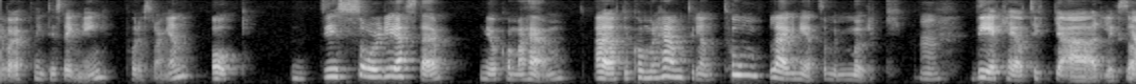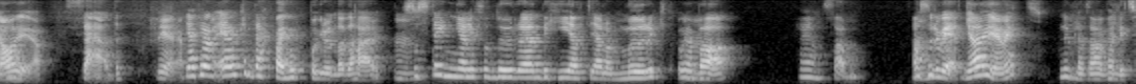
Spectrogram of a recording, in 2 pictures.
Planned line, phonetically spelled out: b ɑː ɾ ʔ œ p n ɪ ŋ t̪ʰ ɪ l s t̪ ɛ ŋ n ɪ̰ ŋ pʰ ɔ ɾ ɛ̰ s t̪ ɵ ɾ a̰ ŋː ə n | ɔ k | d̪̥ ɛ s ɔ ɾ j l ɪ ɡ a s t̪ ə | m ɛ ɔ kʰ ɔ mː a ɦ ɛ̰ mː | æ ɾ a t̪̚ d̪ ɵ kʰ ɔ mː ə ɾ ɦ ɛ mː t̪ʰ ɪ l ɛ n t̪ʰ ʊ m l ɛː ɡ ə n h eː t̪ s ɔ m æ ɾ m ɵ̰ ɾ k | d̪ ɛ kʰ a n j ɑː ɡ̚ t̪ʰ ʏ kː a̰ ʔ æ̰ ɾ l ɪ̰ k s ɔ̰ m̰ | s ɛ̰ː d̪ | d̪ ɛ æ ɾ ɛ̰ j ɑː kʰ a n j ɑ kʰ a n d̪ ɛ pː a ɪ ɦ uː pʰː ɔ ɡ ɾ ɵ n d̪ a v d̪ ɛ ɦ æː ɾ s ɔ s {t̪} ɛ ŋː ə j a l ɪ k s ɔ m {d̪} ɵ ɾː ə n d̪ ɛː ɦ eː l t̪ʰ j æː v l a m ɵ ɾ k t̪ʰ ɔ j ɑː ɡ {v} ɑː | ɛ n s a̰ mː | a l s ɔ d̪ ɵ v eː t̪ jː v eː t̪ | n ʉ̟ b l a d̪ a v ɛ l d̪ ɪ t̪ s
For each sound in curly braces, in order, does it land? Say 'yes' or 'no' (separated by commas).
yes, yes, no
